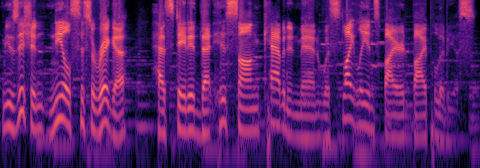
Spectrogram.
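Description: Man narrating an article over clear music. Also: medium pitch, expressive, unhurried. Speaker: podcast co-host reading articles aloud.

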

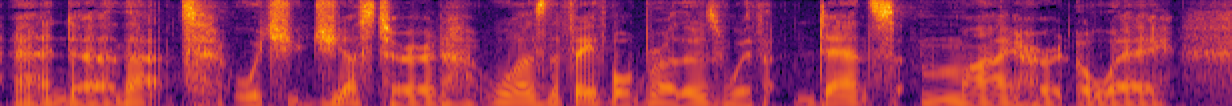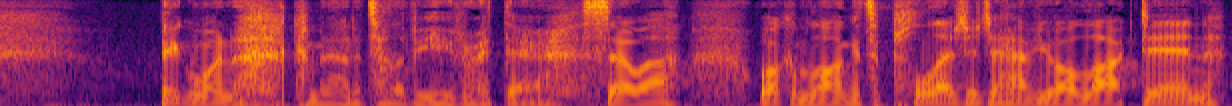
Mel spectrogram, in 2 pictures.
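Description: Man, radio DJ, raspy voice, dry close sound, casual filler-heavy talk. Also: lowish voice, normal speed, a little mellow, no echo. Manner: easygoing, lots of uh and um fillers. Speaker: radio DJ host. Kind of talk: casual live radio presenting.

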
